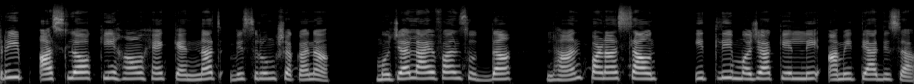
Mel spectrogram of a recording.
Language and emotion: Goan Konkani, neutral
